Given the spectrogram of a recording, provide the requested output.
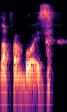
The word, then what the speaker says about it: LaFramboise: was from Chicago so he pronounced his last name as love from boys I know you're in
